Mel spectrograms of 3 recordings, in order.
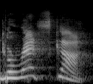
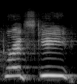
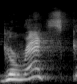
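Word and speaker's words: Goretzka: Leon Geretska, not Gretzky. Geretska. I think I might have pronounced it correctly.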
